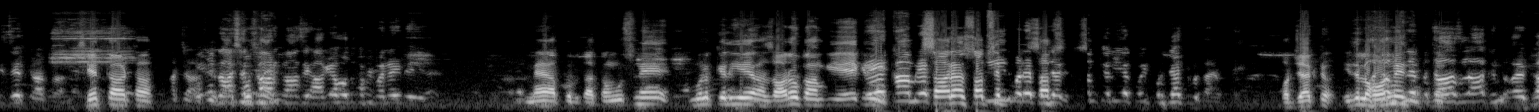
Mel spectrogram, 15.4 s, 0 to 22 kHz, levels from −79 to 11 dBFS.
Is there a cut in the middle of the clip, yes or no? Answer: yes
